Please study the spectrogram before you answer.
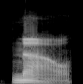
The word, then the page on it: now: British English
